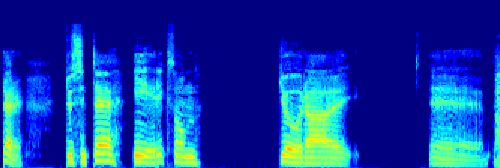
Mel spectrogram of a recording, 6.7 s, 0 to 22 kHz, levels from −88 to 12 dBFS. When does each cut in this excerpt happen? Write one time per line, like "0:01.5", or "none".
0:01.1
0:01.8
